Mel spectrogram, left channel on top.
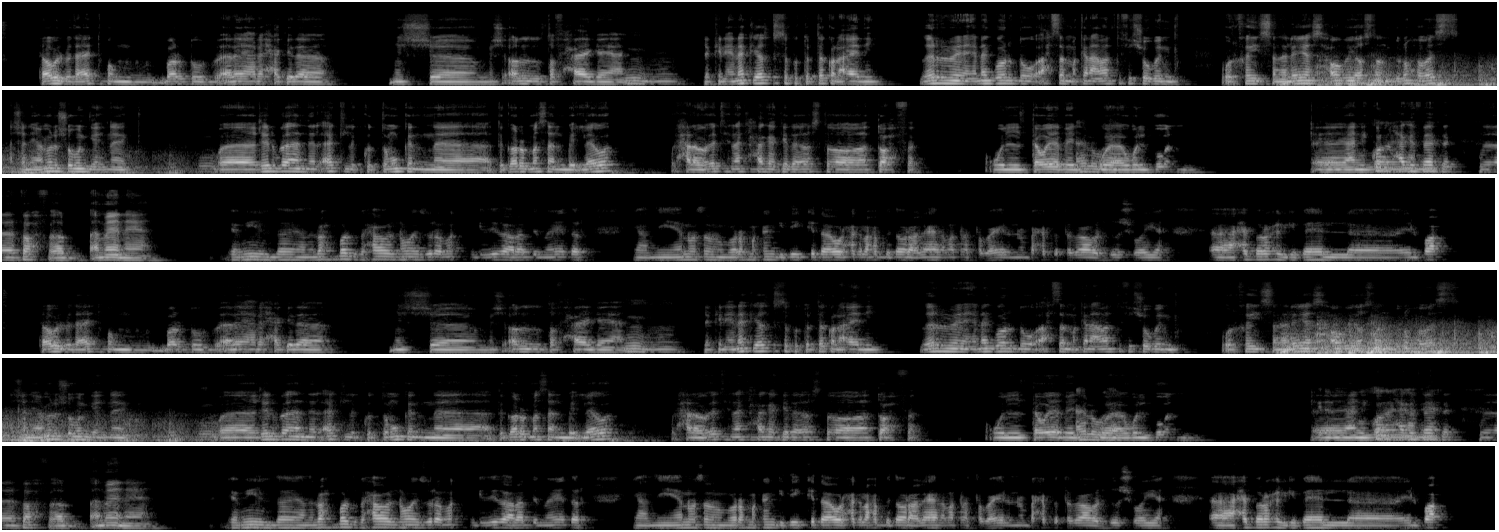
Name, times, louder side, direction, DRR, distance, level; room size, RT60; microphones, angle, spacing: voice 1, 0.4-3.3 3.9-6.3 7.0-8.8 9.2-11.8 12.2-14.5 15.0-16.2 17.1-21.1 21.6-24.1 24.8-26.9 28.0-29.5 29.7-31.4, left 2 dB, 40° left, 0.9 m, -27 dB
voice 2, 6.2-6.8 16.9-17.1 22.4-22.5 25.7-26.1 28.0-29.3 32.2-44.2, right 2 dB, 25° right, 0.7 m, -29 dB
Thunder, 12.7-19.2 19.5-20.1 20.6-21.4, right 6 dB, 75° right, 0.4 m, -30 dB
11.5 x 5.1 x 2.7 m
head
